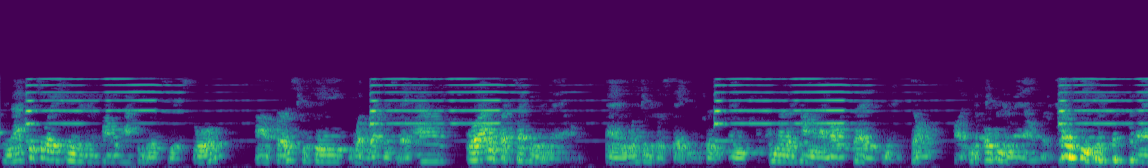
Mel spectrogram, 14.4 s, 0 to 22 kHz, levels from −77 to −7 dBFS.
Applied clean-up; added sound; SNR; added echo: classical method WPE with log-MMSE.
